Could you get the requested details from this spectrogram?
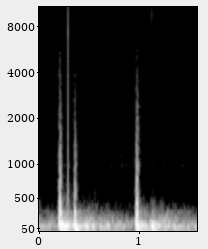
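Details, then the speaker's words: Human heart sound played in a sermon and likened to drums: two beats, each a close lub-dub pair of low thumps, regular at about 75 per minute; normal heart sounds. "Esse é o som do coração humano. Lembra o quê? Tambores. Você reparou? É o pulsar."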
